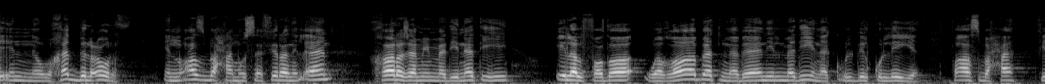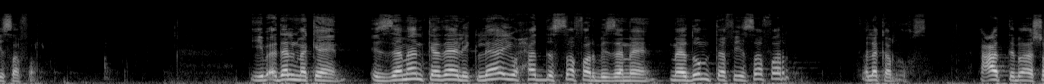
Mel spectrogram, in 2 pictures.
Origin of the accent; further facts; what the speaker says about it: Egypt; moved away as an adult; now in Germany; يعني أنا الآن مقيم عندكم في ألمانيا، بروح عطلة لمصر، بلدي مصر وبيتي في مصر وأولادي في مصر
